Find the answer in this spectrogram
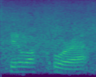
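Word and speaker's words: Whenuakura: donut island also called binawakura island it actually starts with the wh we learned that w h the way it's pronounced is the f sound so it's spinawakura island also known as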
